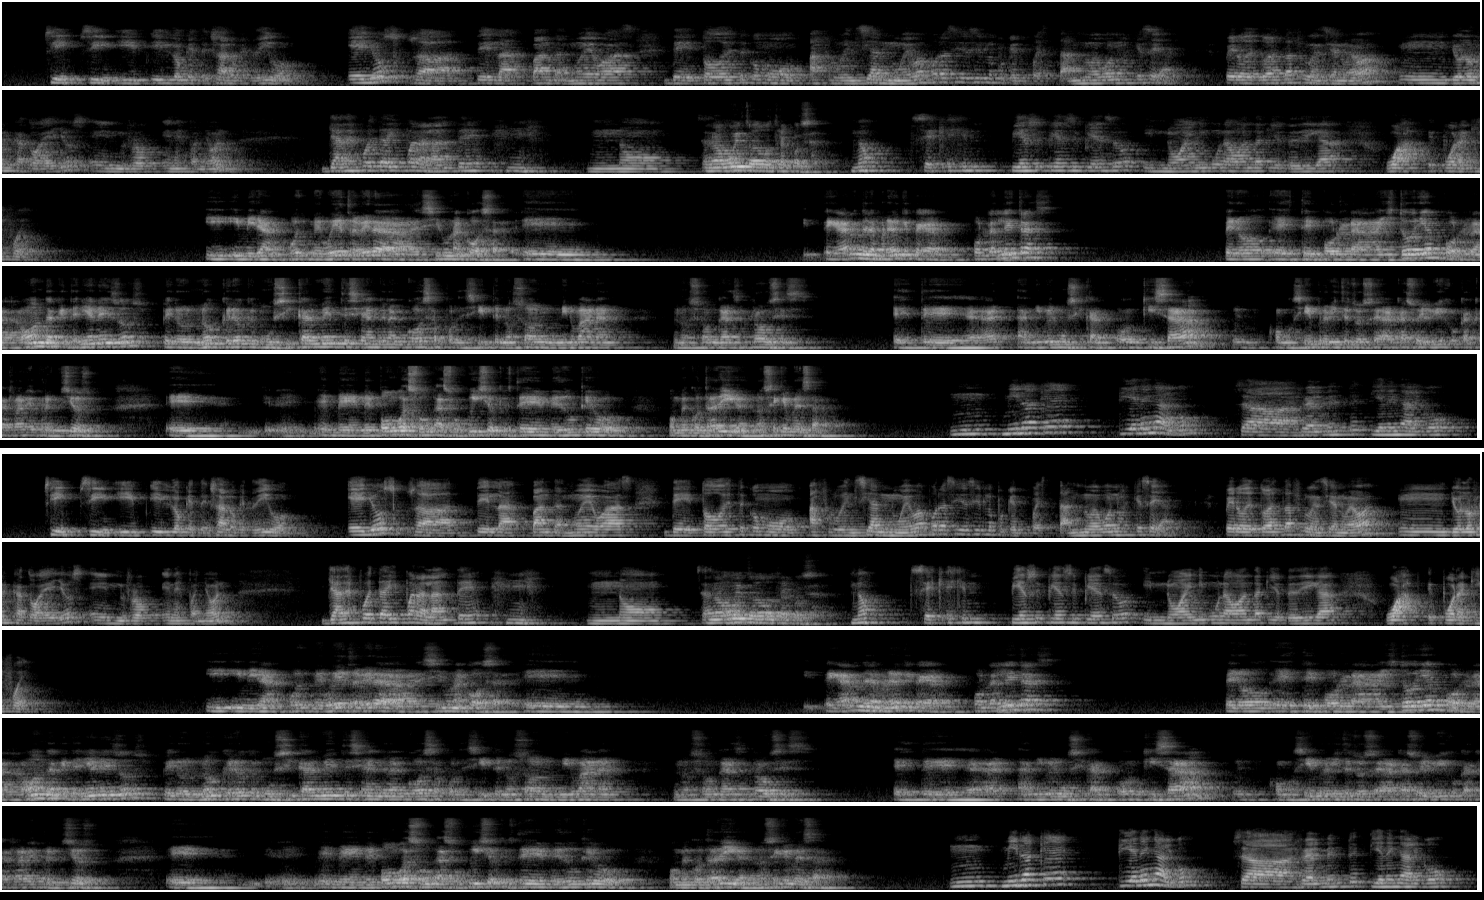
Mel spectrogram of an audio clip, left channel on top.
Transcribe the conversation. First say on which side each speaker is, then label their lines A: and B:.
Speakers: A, on the right; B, on the left.
A: Sí, sí, y, y lo que te, o sea, lo que te digo, ellos, o sea, de las bandas nuevas, de todo este como afluencia nueva, por así decirlo, porque pues tan nuevo no es que sea, pero de toda esta afluencia nueva, mm, yo los rescato a ellos en rock en español Ya después de ahí para adelante, <sighs> no, o sea,
B: No
A: no,
B: ha vuelto a otra cosa.
A: no, Si es que, es que pienso y pienso y pienso y no hay ninguna banda que yo te diga, guau, eh, por aquí fue.
B: Y, y mirá, voy- me voy a atrever a decir una cosa. eh, pegaron de la manera que pegaron, por las
A: Ujú.
B: letras pero este, por la historia, por la onda que tenían ellos, pero no creo que musicalmente sean gran cosa, por decirte, no son Nirvana, no son Guns N' Roses, este, a, a nivel musical. O quizá, eh, como siempre, viste, yo sé, acaso el viejo cascarrabias prejuicioso. Eh, eh, eh, me, me pongo a su, a su juicio que usted me eduque o, o me contradiga, no sé qué pensar.
A: Mm, mira que tienen algo, o sea, realmente tienen algo,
